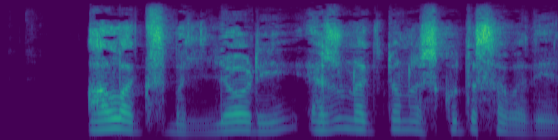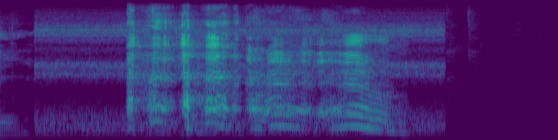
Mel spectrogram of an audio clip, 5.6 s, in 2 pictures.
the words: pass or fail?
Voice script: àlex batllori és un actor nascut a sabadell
pass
